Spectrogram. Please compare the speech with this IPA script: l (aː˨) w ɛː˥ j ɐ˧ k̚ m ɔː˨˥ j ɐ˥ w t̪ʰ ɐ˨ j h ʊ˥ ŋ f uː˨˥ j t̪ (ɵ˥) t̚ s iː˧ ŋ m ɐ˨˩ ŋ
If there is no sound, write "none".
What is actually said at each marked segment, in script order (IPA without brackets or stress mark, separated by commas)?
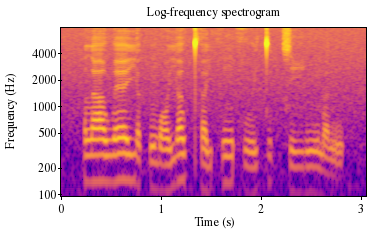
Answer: aː˥, ɵ˥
